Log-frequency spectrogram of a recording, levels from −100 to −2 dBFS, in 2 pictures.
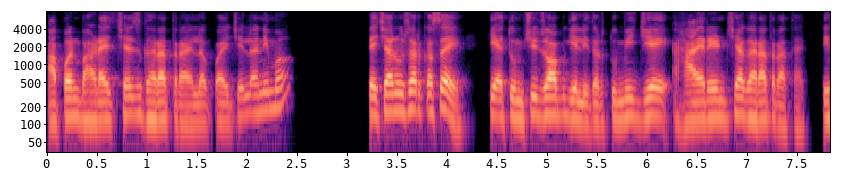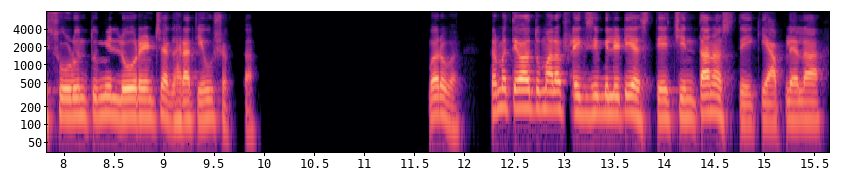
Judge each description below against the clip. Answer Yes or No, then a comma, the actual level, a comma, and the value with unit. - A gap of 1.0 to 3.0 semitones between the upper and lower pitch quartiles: No, average, 3.4 semitones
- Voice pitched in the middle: No, low, 130 Hz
